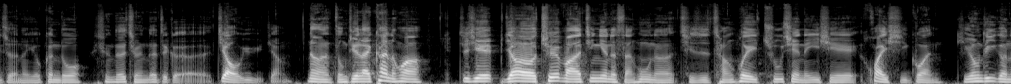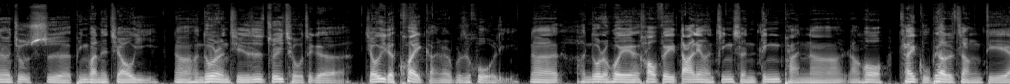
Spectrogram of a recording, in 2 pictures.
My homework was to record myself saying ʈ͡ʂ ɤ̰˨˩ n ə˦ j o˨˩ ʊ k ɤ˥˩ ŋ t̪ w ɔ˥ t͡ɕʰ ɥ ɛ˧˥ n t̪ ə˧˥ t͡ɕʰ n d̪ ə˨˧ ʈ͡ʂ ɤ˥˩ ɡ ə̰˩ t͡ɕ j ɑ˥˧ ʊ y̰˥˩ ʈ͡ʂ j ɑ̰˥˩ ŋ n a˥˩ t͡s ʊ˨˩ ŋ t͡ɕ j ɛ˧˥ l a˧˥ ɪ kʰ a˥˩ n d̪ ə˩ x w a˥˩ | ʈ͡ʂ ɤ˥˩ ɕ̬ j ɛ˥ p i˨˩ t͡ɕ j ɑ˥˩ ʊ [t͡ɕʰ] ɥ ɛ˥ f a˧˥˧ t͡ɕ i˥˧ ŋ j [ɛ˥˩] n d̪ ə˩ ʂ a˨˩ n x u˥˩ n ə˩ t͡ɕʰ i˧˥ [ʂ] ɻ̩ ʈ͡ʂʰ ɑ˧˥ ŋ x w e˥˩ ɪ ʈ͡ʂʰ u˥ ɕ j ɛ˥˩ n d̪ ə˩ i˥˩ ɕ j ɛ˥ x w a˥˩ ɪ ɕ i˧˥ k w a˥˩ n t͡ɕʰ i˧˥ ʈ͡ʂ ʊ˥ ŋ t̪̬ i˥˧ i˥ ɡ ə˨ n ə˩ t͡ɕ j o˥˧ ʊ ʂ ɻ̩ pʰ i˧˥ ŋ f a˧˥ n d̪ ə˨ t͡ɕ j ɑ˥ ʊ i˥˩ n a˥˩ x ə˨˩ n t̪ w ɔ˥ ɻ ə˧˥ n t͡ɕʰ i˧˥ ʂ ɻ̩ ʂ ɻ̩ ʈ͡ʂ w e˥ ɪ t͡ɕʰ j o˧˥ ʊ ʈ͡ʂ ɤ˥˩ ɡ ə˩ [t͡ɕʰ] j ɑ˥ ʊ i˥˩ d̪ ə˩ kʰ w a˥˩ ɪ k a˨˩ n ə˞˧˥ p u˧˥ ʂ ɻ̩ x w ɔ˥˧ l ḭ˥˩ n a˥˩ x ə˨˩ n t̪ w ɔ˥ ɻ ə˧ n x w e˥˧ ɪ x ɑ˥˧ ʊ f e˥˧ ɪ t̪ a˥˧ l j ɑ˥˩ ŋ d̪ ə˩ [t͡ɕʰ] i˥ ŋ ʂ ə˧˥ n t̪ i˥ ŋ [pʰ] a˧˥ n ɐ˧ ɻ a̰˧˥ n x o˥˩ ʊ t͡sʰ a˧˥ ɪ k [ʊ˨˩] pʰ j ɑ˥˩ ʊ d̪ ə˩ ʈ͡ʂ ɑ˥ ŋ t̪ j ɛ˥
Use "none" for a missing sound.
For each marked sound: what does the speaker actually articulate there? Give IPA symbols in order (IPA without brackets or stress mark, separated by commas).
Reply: t͡ɕʰ, ɛ˥˩, ʂ, t͡ɕ, t͡ɕ, pʰ, u˨˩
